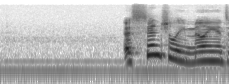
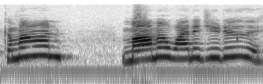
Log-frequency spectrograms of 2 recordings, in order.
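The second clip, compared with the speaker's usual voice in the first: put-on higher, louder childish plea; whiny son; 4 semitones higher, 8 dB louder than usual. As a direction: beg Mama like a spoiled kid. Son pleading with mom.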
